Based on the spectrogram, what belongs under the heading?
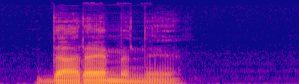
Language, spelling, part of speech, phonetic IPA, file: Polish, daremny, adjective, [daˈrɛ̃mnɨ], Pl-daremny.ogg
